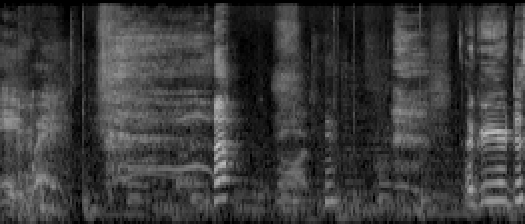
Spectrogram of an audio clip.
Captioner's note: laughing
